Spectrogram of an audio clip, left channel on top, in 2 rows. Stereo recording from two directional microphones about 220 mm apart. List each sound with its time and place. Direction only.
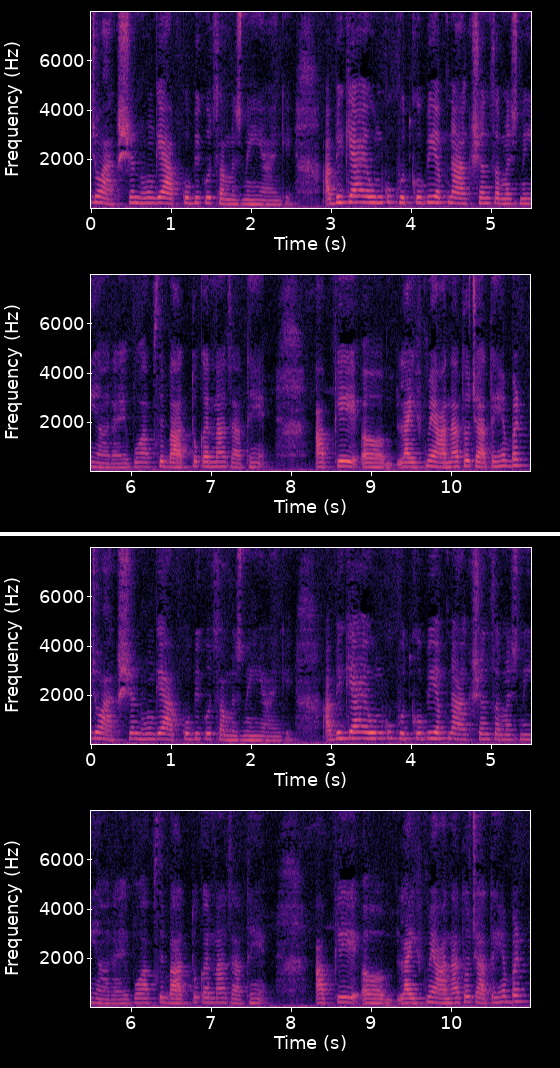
0.0 s speech: 40° left (ahead or behind)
